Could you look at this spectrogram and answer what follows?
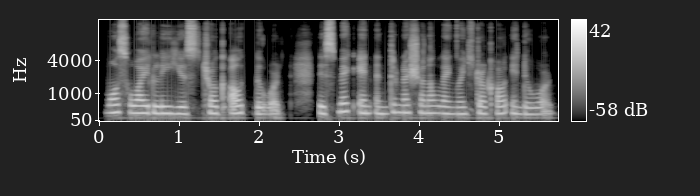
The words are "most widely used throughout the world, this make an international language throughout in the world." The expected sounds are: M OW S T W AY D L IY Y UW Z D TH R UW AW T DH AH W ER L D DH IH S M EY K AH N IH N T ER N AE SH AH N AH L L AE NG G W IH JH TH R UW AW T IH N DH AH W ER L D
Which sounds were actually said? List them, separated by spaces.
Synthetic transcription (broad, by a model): M OW S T W AY D L IY Y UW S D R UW AW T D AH W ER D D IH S M EY K AH N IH N T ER N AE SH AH N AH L L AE NG G W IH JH T R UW AW T IH N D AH W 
